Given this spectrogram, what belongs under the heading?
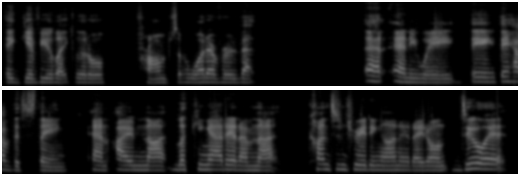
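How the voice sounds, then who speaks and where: A middle-aged woman from Hawaii, hosting a casual interview, chatty and quick to laugh, often restarting her sentences. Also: mid-range voice, steady tone, fairly bright tone, smooth, no room sound. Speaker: podcast host.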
